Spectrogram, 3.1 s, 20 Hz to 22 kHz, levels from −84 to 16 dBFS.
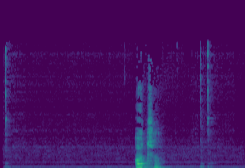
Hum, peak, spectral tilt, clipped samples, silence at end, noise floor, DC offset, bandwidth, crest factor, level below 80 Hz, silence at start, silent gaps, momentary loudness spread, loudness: none; -6 dBFS; -4.5 dB/octave; under 0.1%; 1 s; -63 dBFS; under 0.1%; 16.5 kHz; 26 dB; -72 dBFS; 1.7 s; none; 22 LU; -25 LUFS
